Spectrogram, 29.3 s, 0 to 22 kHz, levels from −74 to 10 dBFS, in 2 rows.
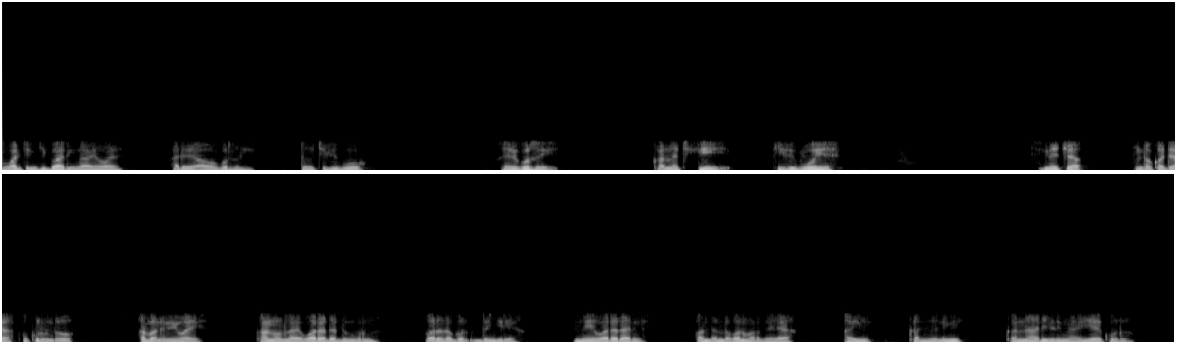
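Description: From the first second to the last, this speech sits behind the AMR narrowband mobile codec, and it's pushed hard. Nothing above 4 kHz survives, so the sibilants go dull and the whole thing has that boxed-in phone sound. The voice gets rebuilt from a vocal-tract model and a few pulses every 5 ms, and with so few bits to work with, which fits the 5.9 kbps mode, it comes out buzzy and noticeably synthetic.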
